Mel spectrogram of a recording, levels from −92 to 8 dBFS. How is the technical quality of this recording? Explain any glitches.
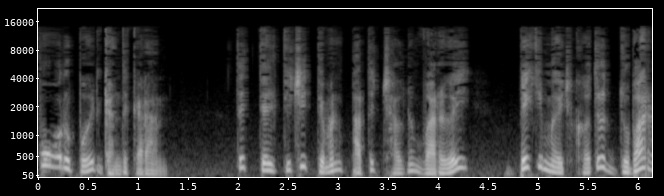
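Technical quality is poor. Likely Vorbis compression damage is plainly audible throughout. Coarsely quantised treble becomes noise. The speech sounds hissy and grainy, which fits about 37 kbps.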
